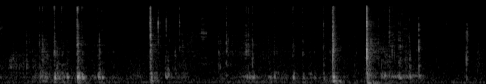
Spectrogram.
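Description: A solid white bar of soap held in the hand is cut and scraped with a utility-knife blade, giving ten sharp, crisp clicks spread over soft, quiet scraping. The snaps are bright and very short with almost no low end, and each dies away almost instantly.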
